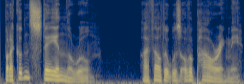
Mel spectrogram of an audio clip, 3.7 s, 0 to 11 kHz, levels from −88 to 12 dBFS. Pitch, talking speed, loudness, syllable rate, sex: 100 Hz, 215 wpm, -18 LUFS, 6.0 syllables/s, male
